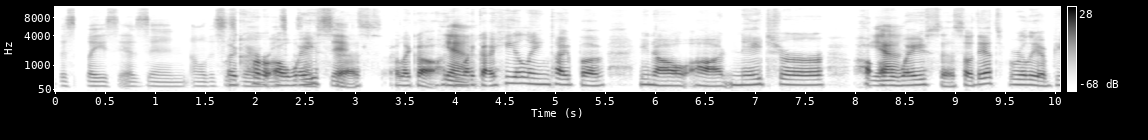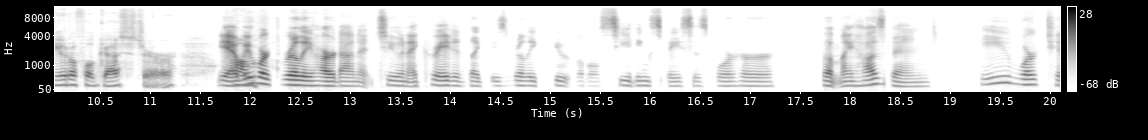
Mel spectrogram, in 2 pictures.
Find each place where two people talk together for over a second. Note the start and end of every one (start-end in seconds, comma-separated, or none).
1.7-3.0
